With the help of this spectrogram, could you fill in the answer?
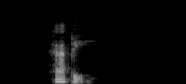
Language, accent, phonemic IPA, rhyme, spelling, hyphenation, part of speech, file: English, Australia, /ˈhæpi/, -æpi, happy, hap‧py, adjective / noun / verb, En-au-happy.ogg
- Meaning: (adjective) Having a feeling arising from a consciousness of well-being or of enjoyment; enjoying good of any kind, such as comfort, peace, or tranquillity; blissful, contented, joyous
